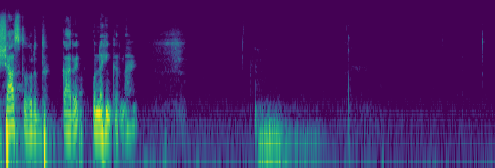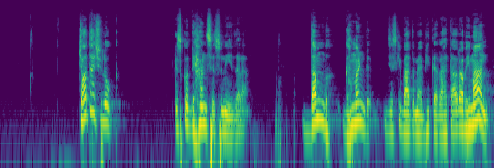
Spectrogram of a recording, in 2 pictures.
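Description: A middle-aged man speaks into a microphone with animation, pausing often.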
